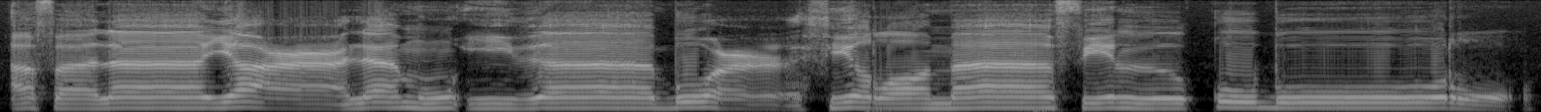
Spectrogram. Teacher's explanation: Sukoon ain memiliki karakteristik yang disebut tawassut. Tawassut artinya mengalir, ya. Ia mengalir sesaat. · Ain mati itu punya sifat namanya tawassuto. Tawasut itu ngalir ya. Ngalir sebentar.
